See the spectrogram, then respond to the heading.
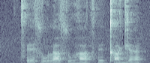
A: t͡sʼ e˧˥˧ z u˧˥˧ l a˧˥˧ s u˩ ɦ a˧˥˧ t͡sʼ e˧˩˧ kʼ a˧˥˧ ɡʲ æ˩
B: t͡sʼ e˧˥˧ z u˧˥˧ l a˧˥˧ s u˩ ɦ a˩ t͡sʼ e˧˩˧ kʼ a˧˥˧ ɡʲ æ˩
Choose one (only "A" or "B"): A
